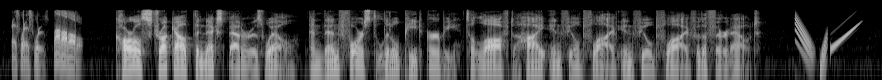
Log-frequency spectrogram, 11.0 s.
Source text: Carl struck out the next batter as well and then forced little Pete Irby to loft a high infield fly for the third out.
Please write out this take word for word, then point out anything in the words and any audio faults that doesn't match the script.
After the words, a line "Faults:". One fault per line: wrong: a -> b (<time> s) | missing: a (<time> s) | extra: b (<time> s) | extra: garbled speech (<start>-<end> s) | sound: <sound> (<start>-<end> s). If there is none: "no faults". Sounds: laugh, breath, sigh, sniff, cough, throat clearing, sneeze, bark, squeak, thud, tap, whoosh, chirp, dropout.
Carl struck out the next batter as well and then forced little Pete Irby to loft a high infield fly infield fly for the third out.
Faults:
sound: chirp (0.1-1.0 s)
extra: infield fly (7.7 s)
sound: chirp (9.9-10.8 s)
